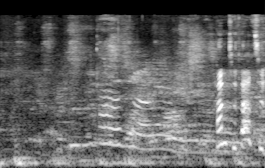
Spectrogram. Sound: babbling

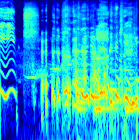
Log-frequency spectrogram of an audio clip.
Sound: all laughing

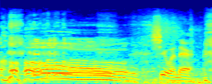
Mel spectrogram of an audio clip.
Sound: everyone oohs

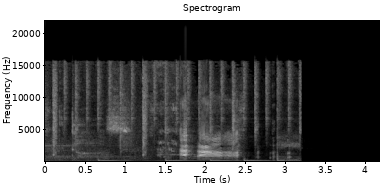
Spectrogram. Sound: laughing

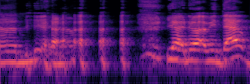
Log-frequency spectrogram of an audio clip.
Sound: laughs

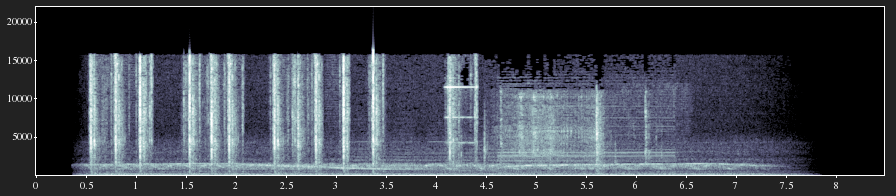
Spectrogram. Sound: city and Typewriter Sounds

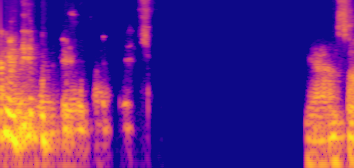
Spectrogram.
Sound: laughter

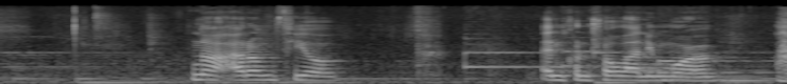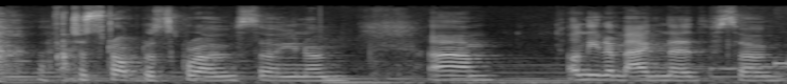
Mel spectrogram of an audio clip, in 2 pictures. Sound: chuckles

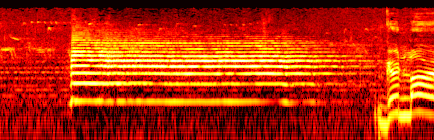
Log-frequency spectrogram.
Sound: A hunting horn is blown

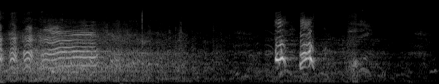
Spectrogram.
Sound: laughter

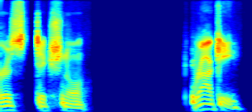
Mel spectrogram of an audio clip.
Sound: silence

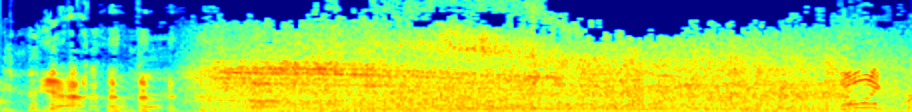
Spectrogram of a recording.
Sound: plane flying loudly

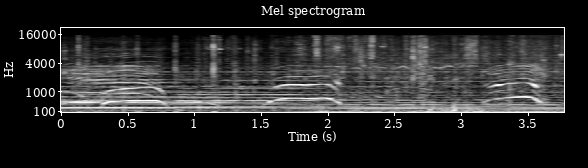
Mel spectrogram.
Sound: cheers

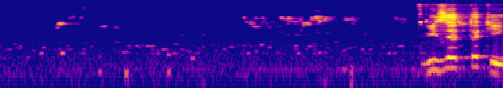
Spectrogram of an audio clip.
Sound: birds chirping

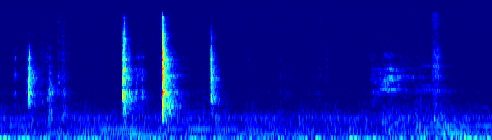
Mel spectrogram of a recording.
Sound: door clicking shut

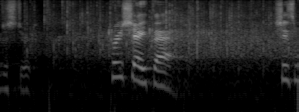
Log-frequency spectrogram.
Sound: applause

